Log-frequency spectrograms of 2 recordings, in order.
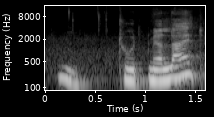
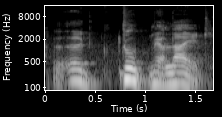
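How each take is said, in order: First: Put-on higher, louder boy's apology; lifted apology, rising at the end; Peter, sympathetic. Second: Loud, halting apology; put-on uncle voice, falling at the end; Onkel Pfefferkorn, sorry. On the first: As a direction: say sorry in a young lifted voice. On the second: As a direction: blurt a sorry as the clumsy little uncle. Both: A narrator's reading.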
